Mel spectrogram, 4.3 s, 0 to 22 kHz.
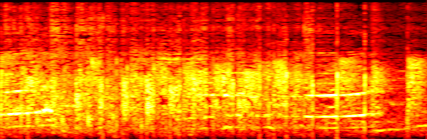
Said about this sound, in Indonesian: Oke, beri tepuk tangan kepada kelompok 1.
